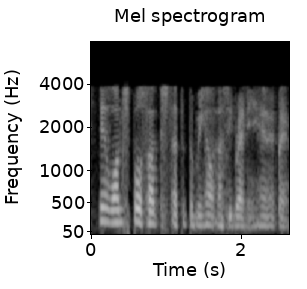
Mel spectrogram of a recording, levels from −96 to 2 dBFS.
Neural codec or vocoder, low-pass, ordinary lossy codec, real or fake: codec, 16 kHz, 1 kbps, FunCodec, trained on LibriTTS, 50 frames a second; 7.2 kHz; AAC, 16 kbps; fake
